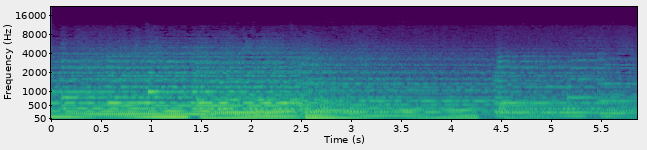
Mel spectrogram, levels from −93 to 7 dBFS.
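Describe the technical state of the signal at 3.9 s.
At 3.9 s the signal is intact, with no audible dropout, distortion, clipping or other technical fault.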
